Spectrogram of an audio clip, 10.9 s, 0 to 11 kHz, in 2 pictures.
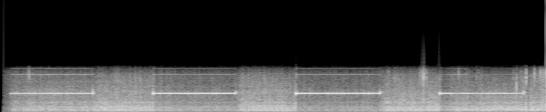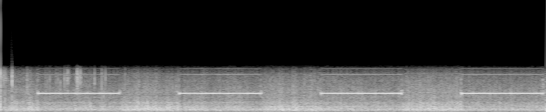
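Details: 1997 Subaru Legacy while driving: high single-pitch dash buzzer beeps on and off about every 1.5 seconds over road and engine noise, randomly for years; not the door sensors, so the owner cut the buzzer speaker wires behind the gauge cluster.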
